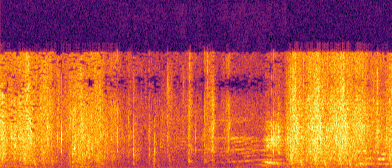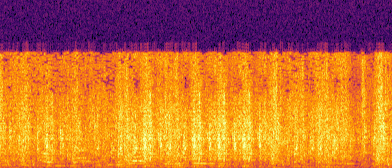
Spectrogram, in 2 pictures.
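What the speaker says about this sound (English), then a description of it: "We're going to put some water right here." Water poured out of a bucket onto garden ground, a continuous splashing, sloshing stream at moderate volume with a voice talking over it.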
